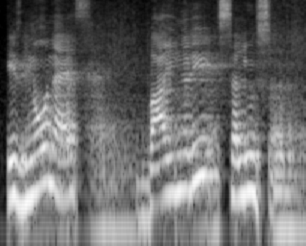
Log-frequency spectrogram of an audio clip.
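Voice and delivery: slow, measured dictation. Real, not acted. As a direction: spell out the phrase word by word. Finishes dictating the definition.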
